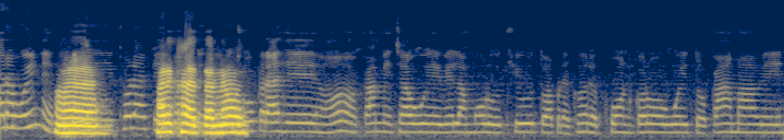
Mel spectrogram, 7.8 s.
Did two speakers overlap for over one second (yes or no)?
yes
